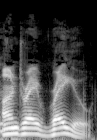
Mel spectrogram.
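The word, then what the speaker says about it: André Rieu: Andre Rayu with his 60-piece Johann Strauss Orchestra. – He's the waltz king. – Is he? – Yeah, he's huge. – Johann Strauss or Andre Rayu? – Andre Rayu.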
